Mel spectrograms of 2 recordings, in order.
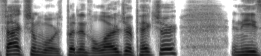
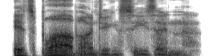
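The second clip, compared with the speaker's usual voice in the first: deliberate, slow, rough, drawn-out voice shift; 10 semitones lower, 4 dB quieter than usual. Quoting the audiobook's last line, Duke Nukem voice. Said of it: "it sounds like Duke Nukem".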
